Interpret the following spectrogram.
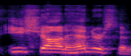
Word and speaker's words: Eshawn Henderson: But a great game for them the other day, featuring it's Eshawn Henderson, right? That's how you pronounce his name, Eshawn Henderson pitched the other day for Springfield, and he has been so good for them.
